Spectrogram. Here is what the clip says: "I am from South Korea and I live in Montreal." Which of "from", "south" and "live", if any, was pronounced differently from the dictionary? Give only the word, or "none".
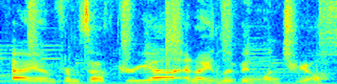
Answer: none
